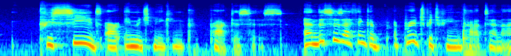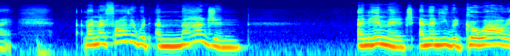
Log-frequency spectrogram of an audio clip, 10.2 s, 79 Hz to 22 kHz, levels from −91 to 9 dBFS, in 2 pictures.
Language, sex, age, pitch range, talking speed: English, female, 30-49, 190-235 Hz, 175 wpm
